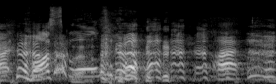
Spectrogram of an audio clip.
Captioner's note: panelists laughing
